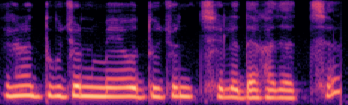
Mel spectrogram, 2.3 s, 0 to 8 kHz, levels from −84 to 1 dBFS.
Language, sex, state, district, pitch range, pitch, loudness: Bengali, female, West Bengal, Cooch Behar, 240-270 Hz, 255 Hz, -15 LUFS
